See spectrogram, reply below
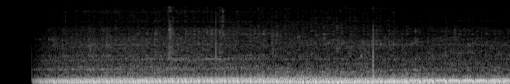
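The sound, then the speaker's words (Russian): A large American car engine rumbles loudly at an American car exhibition on a town's main square, starting abruptly and holding a deep, steady throb with slight swells in revs. No one speaks. “Выставка американских автомобилей собрала 50 машин и красивым караваном, проехав по городу, стала лагерем на главной площади перед культурным центром, рядом с памятным знаком, отвечающим за исторический отсчет времени.”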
